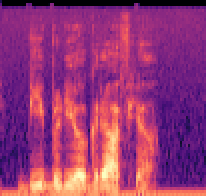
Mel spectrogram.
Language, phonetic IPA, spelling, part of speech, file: Polish, [ˌbʲiblʲjɔˈɡrafʲja], bibliografia, noun, Pl-bibliografia.ogg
